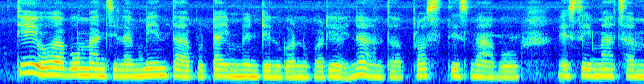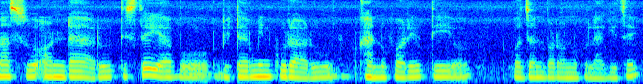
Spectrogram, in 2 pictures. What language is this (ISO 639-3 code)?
nep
